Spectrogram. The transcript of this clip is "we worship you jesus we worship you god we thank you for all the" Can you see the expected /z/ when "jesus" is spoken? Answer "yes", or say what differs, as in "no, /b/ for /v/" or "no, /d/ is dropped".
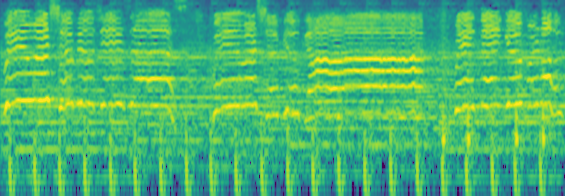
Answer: yes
